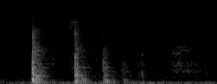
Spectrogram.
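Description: Three short thumps, the first the loudest, as a large inflatable exercise ball is pulled away from a low stone wall and rolled across the patio pavers.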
